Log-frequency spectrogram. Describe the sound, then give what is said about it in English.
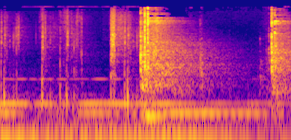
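Several small clicks and rattles, like a latch being worked, lead into a solid thunk as a door into a king's castle swings open, followed by a soft, airy rush that fades, then one more light knock. “And now we just open the door and go see the king?”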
